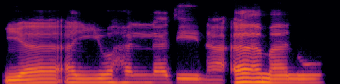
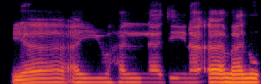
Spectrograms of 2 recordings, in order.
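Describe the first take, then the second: First: Said in the usual way. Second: Slow, higher, voice near to tears; tearful recitation. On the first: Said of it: "kita baca". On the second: Shown as a demonstration. Preacher shows how the pure-hearted recite, tearfully. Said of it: "bunyinya begini".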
